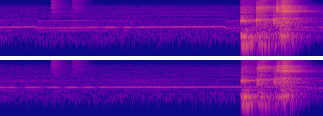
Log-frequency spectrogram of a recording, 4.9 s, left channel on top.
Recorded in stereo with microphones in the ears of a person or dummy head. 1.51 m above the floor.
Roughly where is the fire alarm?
No fire alarm in this recording.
